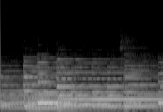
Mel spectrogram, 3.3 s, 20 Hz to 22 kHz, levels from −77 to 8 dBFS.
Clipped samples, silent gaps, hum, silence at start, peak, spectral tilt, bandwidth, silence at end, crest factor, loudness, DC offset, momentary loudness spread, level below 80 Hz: under 0.1%; none; none; 0 s; -8 dBFS; -9.5 dB/octave; 5.2 kHz; 0 s; 14 dB; -22 LUFS; under 0.1%; 7 LU; -68 dBFS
